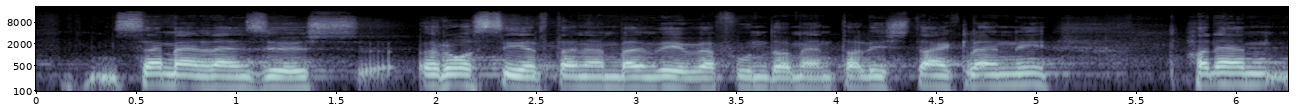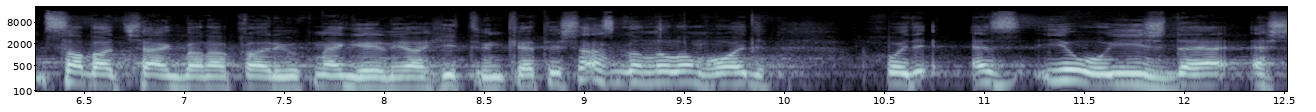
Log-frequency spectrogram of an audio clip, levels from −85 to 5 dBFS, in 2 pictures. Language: Hungarian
